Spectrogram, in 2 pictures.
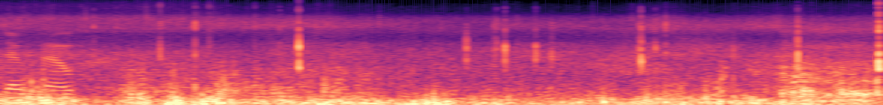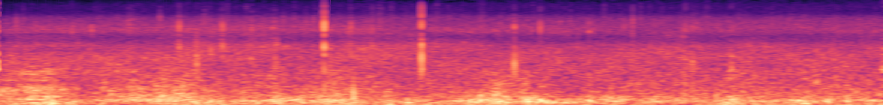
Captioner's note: thunderstorm sounds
